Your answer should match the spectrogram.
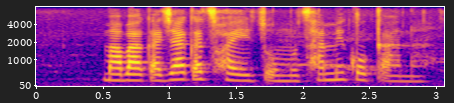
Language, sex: Tswana, female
